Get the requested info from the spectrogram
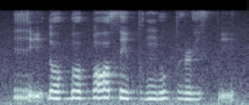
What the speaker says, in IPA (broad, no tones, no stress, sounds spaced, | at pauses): r ḭ ɗ o ɠ o ɠ ɔ θ i p ə̤ ŋ u p ə̤ ɭ i̤ θ p ḭ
